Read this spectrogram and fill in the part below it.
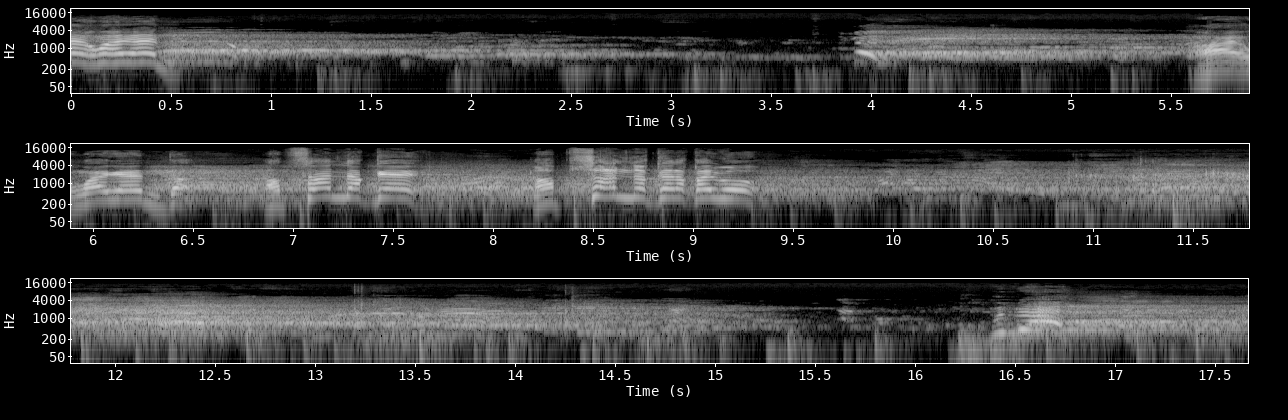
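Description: A crowd of spectators murmurs and chatters in the background.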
